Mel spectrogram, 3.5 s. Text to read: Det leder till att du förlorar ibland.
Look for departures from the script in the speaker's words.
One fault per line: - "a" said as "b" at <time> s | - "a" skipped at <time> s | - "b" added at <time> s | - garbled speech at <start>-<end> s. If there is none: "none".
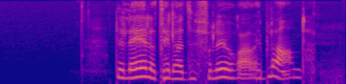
none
